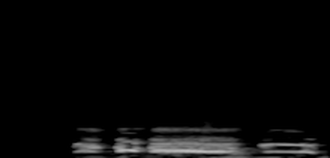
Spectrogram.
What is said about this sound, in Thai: เห็นบ่เสียงไก่ขันพี่น้อง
